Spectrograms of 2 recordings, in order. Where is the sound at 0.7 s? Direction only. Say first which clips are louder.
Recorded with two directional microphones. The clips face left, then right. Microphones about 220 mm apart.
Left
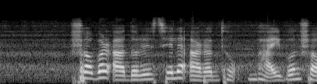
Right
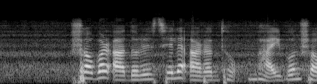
Left 3 dB; 30° left (ahead or behind).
